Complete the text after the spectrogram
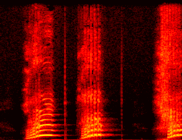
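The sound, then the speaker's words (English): A voice mimics a phone ringing with three short, loud, buzzy vocal bursts, each sliding upward in pitch, separated by brief pauses. “Why didn't you just say the phone rings? I had to do sound effects.”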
